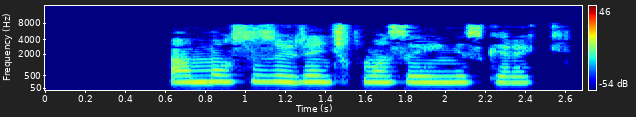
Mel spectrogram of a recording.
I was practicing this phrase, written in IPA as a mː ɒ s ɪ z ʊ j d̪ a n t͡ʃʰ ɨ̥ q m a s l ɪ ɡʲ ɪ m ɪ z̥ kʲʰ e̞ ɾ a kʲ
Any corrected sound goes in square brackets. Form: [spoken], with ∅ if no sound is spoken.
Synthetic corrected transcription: a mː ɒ s ɪ z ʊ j d̪ a n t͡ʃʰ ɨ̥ q m a s l ɪ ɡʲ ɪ [ŋ] ɪ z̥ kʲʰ e̞ ɾ a kʲ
